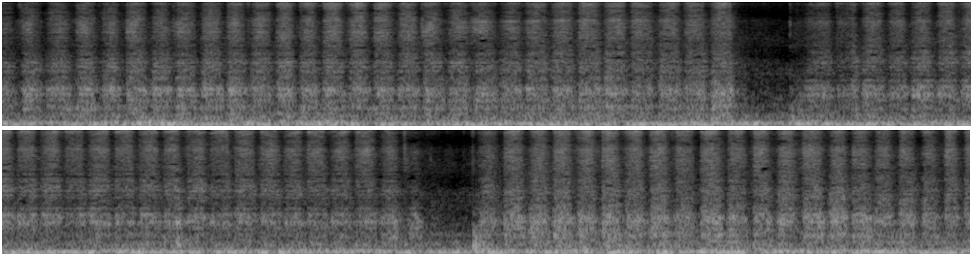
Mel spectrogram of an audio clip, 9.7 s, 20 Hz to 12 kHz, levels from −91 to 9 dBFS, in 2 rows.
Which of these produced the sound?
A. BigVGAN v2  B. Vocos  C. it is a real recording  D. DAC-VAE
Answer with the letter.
B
